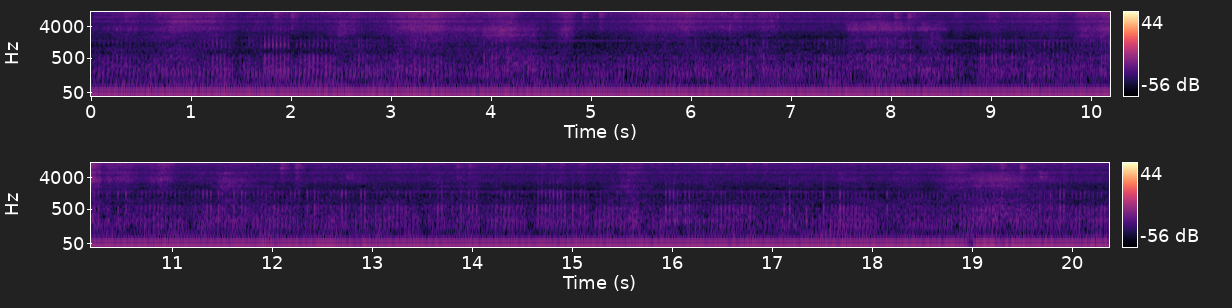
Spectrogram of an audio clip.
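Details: House cat lying on its owner's lap and purring, preventing work; a long, steady low rumble of purring continues for the whole stretch, with occasional light rustles and clicks.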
